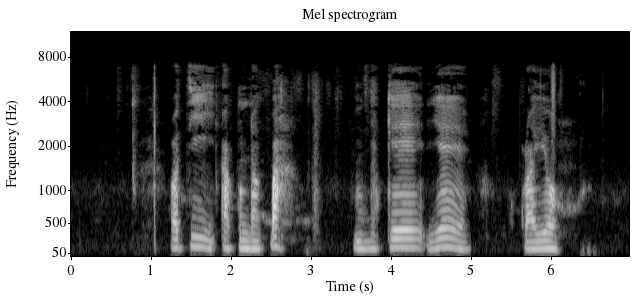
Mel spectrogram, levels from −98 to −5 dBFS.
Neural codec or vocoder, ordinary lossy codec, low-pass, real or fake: none; MP3, 96 kbps; 7.2 kHz; real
